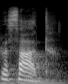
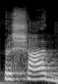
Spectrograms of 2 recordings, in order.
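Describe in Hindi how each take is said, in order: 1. इस शब्द को सादे 's' ध्वनि के साथ बोला जाता है। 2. इस शब्द को 'sh' ध्वनि के साथ बोला जाता है। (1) "दूसरा शब्द है प्रसाद" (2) "लोग उर्दू लहजे में प्रसाद बोलते हैं"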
